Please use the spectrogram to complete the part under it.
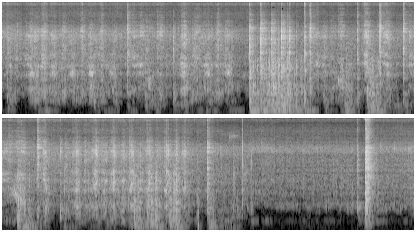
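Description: Spices being stirred and sautéed together in a pan, with irregular scraping and clattering strokes that come in uneven bursts, nearby and moderately loud, plus a few sharp knocks against the pan.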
